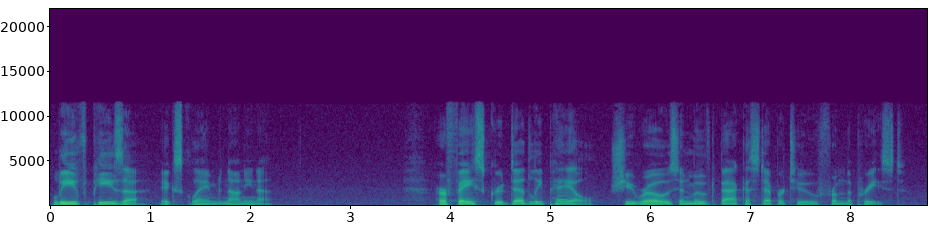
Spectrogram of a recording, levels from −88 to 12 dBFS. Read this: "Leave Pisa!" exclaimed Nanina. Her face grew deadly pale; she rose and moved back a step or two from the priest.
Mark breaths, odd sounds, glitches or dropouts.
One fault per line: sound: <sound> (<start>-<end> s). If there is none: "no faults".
no faults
